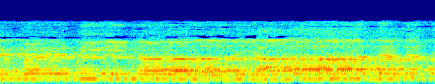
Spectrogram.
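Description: A naat (Urdu devotional poem) chanted by a man's voice in long, ornamented melodic phrases over a steady low drone.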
